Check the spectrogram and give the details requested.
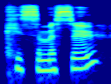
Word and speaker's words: Kismattu: And also just the whole sort of infrastructure of your Kismet Sue. Is that how you pronounce yeah.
